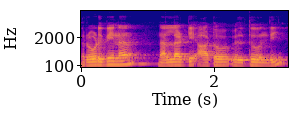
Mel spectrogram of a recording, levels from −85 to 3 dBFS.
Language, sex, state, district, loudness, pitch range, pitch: Telugu, male, Andhra Pradesh, Visakhapatnam, -17 LUFS, 125-160 Hz, 130 Hz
